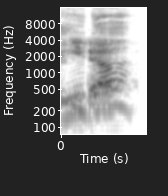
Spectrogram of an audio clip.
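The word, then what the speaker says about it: Y'da: So I mained Yda early on. or Yda or Yda. Somebody tell me what's the actual pronunciation of It's the Yda. character? It's Yda.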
